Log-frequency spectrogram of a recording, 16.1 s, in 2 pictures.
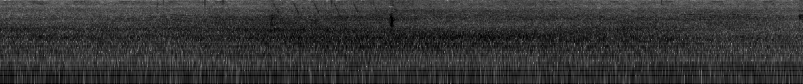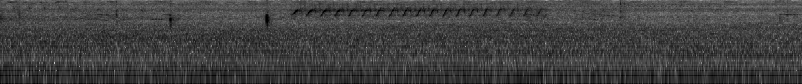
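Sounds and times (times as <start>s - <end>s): low outdoor rumble: 0.0s - 16.0s
songbird trill: 0.3s - 5.6s, 6.6s - 16.0s
bird chirps: 10.6s - 14.1s.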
